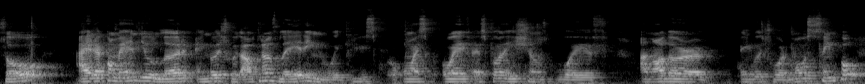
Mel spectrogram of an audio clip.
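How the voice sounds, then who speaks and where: A man at medium pitch and moderate pace, with ordinary pitch variation, audible room echo and noticeable background noise. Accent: Brazilian Portuguese. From Brazil. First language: Portuguese. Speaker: author and language learning channel host. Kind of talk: casual explanation to camera. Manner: halting.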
